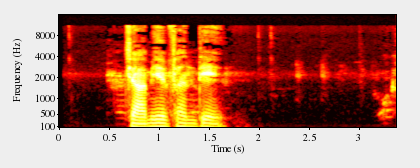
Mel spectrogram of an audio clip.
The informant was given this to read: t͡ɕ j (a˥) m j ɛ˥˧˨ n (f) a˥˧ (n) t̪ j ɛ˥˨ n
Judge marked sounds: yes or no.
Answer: no, yes, yes

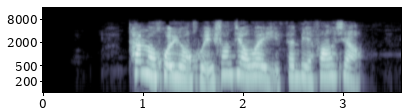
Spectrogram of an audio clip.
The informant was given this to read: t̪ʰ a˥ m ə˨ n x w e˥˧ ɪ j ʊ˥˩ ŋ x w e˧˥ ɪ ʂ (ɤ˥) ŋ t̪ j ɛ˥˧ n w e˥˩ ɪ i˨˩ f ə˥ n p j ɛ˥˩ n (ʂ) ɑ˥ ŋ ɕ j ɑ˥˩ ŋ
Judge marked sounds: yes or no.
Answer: yes, no

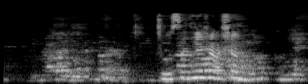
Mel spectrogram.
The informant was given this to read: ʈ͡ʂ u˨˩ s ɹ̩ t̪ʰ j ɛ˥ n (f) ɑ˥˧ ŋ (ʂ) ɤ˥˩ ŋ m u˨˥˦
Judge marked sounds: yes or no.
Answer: no, yes

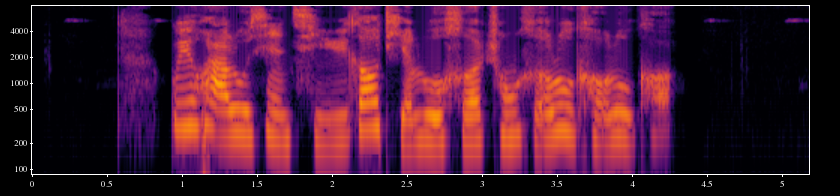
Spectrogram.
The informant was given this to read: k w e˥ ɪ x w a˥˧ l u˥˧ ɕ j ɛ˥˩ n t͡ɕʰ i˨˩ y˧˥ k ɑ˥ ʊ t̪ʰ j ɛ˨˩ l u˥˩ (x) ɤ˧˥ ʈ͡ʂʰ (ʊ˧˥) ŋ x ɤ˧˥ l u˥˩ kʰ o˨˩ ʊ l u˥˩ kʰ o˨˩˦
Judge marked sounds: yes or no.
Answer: yes, yes

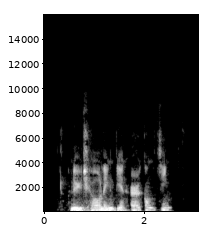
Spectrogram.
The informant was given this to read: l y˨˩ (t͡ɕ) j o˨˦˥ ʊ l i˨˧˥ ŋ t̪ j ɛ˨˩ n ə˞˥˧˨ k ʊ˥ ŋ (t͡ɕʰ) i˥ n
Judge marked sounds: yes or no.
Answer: no, no

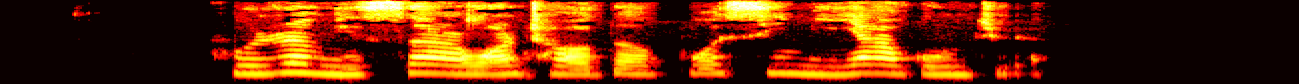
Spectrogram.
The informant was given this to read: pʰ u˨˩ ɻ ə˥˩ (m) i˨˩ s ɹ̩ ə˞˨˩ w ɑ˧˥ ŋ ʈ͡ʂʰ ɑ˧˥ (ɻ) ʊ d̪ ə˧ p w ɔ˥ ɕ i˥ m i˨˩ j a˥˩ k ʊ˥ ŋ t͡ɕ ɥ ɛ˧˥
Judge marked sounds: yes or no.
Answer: yes, no

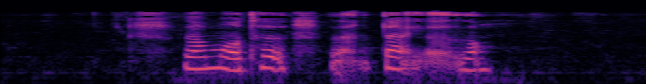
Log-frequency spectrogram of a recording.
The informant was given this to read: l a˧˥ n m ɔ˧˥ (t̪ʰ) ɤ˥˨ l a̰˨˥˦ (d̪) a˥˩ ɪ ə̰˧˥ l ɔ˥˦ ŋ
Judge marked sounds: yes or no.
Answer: yes, no

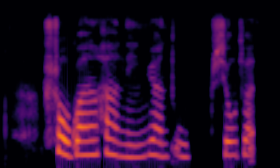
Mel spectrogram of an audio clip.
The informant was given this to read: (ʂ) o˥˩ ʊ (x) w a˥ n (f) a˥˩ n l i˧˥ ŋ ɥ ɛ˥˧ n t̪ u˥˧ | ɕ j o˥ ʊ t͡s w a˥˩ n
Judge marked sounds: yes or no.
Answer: yes, no, no

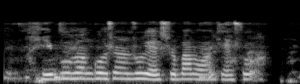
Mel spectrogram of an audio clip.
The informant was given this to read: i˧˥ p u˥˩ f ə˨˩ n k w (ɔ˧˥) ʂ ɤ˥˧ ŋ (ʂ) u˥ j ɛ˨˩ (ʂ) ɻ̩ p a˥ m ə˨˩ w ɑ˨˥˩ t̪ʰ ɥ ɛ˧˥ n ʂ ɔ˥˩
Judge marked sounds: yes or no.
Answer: no, yes, yes

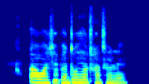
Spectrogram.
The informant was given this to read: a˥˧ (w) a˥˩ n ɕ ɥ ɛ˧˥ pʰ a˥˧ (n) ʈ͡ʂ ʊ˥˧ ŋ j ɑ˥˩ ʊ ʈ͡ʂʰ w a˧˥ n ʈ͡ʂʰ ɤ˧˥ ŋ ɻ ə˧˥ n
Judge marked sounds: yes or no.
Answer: yes, yes

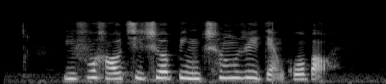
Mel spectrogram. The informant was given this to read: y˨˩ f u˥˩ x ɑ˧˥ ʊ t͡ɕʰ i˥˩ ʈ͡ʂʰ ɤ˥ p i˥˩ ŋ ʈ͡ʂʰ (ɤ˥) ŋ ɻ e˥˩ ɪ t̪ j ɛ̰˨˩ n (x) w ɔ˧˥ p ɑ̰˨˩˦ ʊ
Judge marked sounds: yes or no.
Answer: yes, no

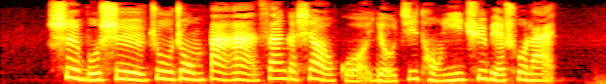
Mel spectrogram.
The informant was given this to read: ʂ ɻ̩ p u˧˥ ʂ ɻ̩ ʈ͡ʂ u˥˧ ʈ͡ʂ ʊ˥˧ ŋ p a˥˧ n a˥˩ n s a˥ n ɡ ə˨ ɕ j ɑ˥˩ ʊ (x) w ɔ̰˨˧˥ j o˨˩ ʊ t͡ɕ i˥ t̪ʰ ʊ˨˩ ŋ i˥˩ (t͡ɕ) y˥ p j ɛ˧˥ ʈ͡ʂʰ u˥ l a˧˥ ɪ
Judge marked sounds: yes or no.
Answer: no, no

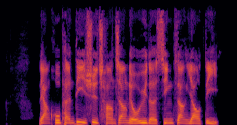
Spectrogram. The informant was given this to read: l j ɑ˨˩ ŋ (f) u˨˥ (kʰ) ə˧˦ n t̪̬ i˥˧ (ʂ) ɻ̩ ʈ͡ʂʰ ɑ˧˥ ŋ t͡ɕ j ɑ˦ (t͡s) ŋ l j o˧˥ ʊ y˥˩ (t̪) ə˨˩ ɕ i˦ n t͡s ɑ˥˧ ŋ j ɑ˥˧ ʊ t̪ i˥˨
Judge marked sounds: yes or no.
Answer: no, no, yes, no, no

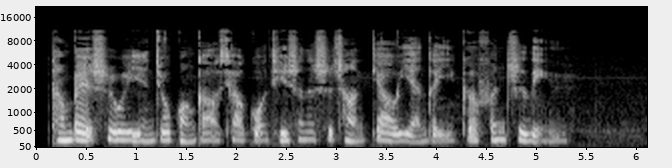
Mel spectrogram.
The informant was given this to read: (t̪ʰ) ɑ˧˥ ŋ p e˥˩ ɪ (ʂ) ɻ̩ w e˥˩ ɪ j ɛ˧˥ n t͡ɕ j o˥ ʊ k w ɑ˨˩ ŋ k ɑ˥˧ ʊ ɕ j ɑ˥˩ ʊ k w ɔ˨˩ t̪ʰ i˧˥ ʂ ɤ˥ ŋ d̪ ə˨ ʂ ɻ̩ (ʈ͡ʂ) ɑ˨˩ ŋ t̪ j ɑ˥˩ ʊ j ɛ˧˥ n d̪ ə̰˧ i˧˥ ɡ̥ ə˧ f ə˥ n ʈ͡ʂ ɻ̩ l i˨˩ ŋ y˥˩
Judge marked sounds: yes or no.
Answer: yes, yes, no

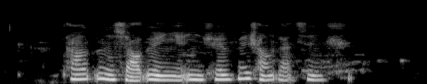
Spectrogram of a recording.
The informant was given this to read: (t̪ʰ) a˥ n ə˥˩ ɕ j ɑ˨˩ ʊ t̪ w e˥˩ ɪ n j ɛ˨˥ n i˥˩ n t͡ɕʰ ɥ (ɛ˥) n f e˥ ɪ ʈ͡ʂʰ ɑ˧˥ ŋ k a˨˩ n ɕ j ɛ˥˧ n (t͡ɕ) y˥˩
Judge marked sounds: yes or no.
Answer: yes, yes, no

